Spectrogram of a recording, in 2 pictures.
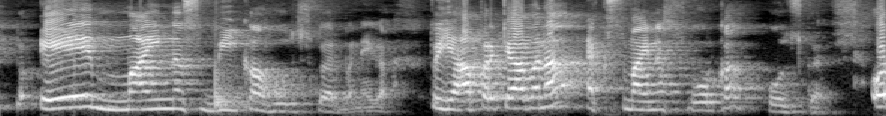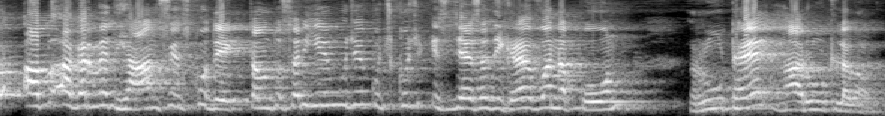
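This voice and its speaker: A man's voice: very high voice, fairly bright tone. A man teaching a maths lesson at a board, explaining step by step and putting questions to his students, then answering them himself. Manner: calls students "beta" and "sir". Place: classroom with a board. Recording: echoey room.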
